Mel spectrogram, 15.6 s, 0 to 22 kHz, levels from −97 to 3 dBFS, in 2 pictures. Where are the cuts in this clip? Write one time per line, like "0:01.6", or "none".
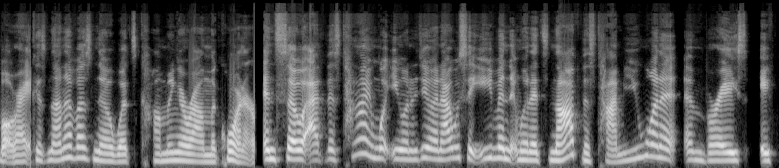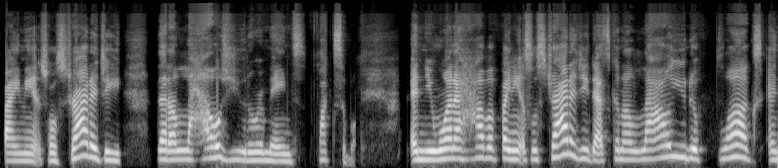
0:02.5
0:11.4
